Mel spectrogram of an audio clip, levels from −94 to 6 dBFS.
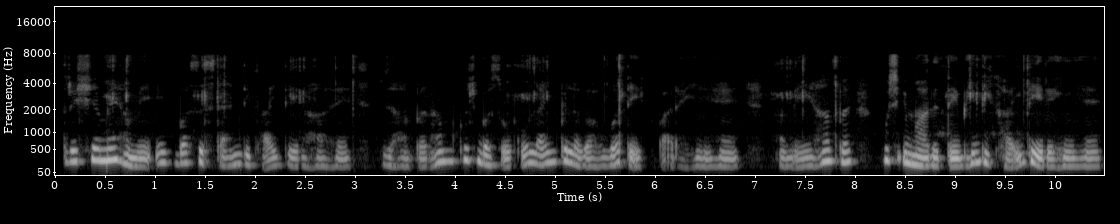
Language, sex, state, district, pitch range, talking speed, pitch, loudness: Hindi, female, Bihar, Kishanganj, 150-220 Hz, 195 wpm, 160 Hz, -37 LUFS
